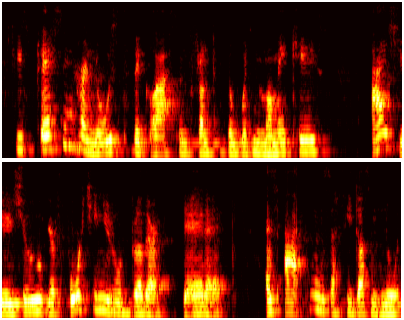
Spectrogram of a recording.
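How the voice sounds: A natural reading voice comes through with ordinary pitch variation over a quiet background.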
